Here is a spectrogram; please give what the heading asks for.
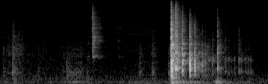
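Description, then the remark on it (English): Dice roll and clatter on a hard table for a perception roll: a few light clicks first, then a louder burst of rapid rattling that tumbles and settles within a second or so, with no talking. “Perception. Alright. Dice.”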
